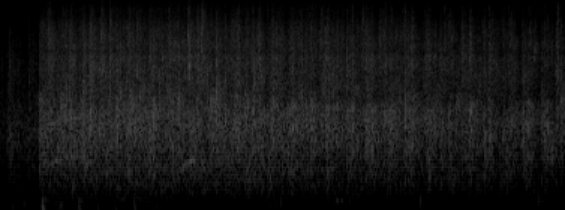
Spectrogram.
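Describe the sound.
Audience applause welcoming two visiting authors at a bookstore event in Harrisburg, starting abruptly and holding as a dense, steady patter for several seconds.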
